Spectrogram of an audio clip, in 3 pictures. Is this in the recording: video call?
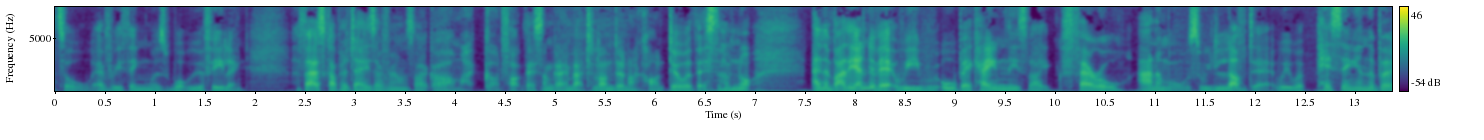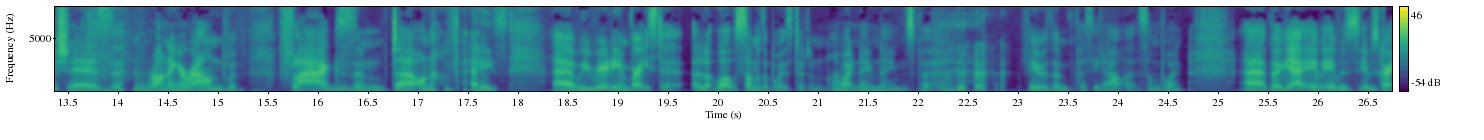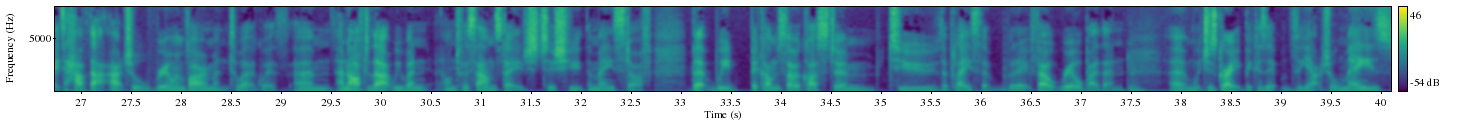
no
